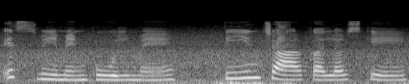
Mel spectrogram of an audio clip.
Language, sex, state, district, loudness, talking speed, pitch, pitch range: Hindi, female, Madhya Pradesh, Katni, -13 LUFS, 115 wpm, 215 Hz, 210-245 Hz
